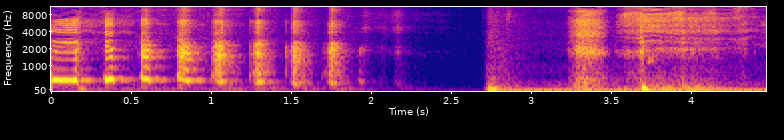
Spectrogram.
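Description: A man laughing hard in quick "ha-ha-ha" pulses, about six a second, that die away about two seconds in. After a brief dead silence a low steady hiss comes in, with a couple of soft thumps.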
